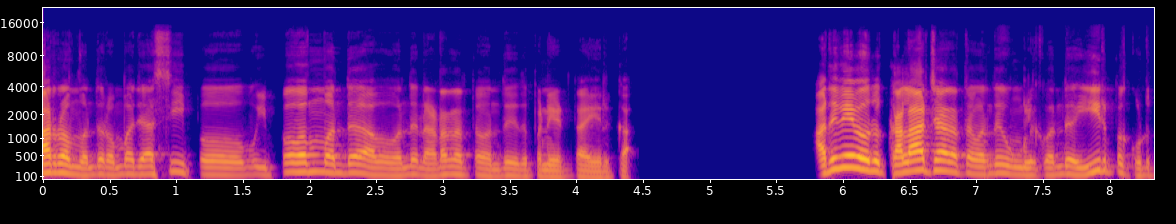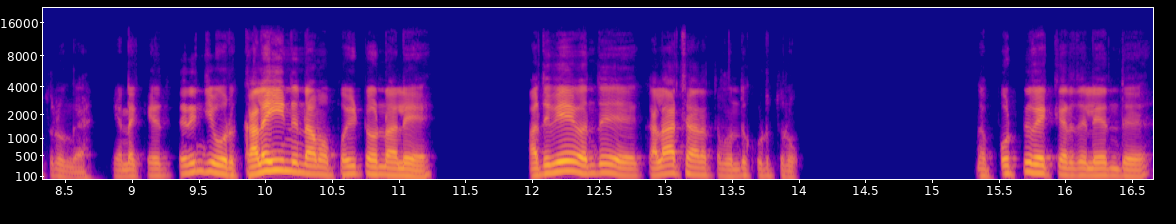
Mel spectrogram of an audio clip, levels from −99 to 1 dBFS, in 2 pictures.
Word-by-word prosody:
ஆர்வம் 160 -5 +4
வந்து 130 +2 -5
ரொம்ப 140 +3 -6
ஜாஸ்தி. 140 +6 -5
இப்போ 130 - -7 0.4
இப்பவும் 175 +6 0
வந்து 160 +1 -4
அவ 125 - -2 0.2
வந்து 130 +4 -6
நடனத்த 130 +2 -5
வந்து 105 +3 -8
இது 110 - -8
பண்ணிட்டு 100 -1 -5
தான் 95 -2 -3
இருக்கா. 90 - -10 1.5
அதுவே 245 +5 +6
ஒரு 195 -2 +5
கலாச்சாரத்த 195 +2 +5
வந்து 145 +4 -5
உங்களுக்கு 125 -1 -5
வந்து 135 0 -4
ஈர்ப்ப 185 -5 -3
குடுத்துரும்ங்க. 110 -7 -10 0.3
எனக்கு 110 +2 -7 0.2
தெரிஞ்சு 175 +4 -1
ஒரு 125 - +2
கலைன்னு 185 +4 +7
நம்ம 135 -2 +1
போய்ட்டோம்னாலே, 130 -5 0 0.9
அதுவே 175 +6 +4
வந்து 160 +3 -3 0.3
கலாச்சாரத்த 125 -4 -1
வந்து 110 +2 -8
குடுத்துரும். 110 -4 -13 1.3
இந்த 115 - -9
பொட்டு 145 +5 -3
வைக்கிறதிலேருந்து. 120 -6 -2
135 Hz, 135 wpm, -23 LUFS, 115-160 Hz, 1.5 s, கலைன்னு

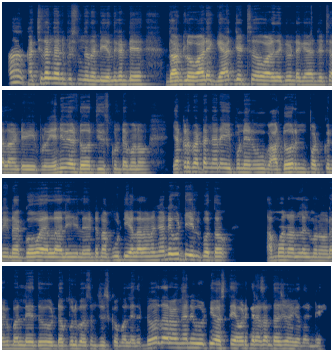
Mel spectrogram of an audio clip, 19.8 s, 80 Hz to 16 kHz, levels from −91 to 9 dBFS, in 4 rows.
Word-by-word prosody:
ఆ! - - +3 0.2
ఖచ్చితంగా 210 +5 +2
అనిపిస్తుంది 195 -2 -6
కదండీ. 165 -2 0
ఎందుకంటే 165 +1 0 0.5
దాంట్లో 160 +2 +6
వాడే 175 +2 +7
గ్యాడ్జెట్స్, 180 +2 +1 0.2
వాడి 160 -1 +5
దగ్గర 160 +1 -1
ఉండే 155 -1 -1
గ్యాడ్జెట్స్ 155 0 -2
అలాంటివి, 145 -1 0
ఇప్పుడు 140 +1 -6
ఎనీవేర్ 175 +1 +2
డోర్ 155 -1 +4
తీసుకుంటే 150 0 -5
మనం. 145 0 -2 0.5
ఎక్కడ 195 +5 -1
పెట్టంగానే 180 -1 -1
ఇప్పుడు 170 +1 -6
నేను 160 0 -2 0.3
ఆ - - +4
డోర్‌ని 170 0 +3
పట్టుకుని 165 0 -3
నాకు 155 -1 0
గోవా 160 +1 +5
వెళ్ళాలి, 155 -1 +2 0.2
లేదంటే 150 +1 -3
నాకు 155 0 -4
ఊటీ 170 +1 -2
వెళ్ళాలి 165 0 +3
అనగానే, 180 +5 0
ఊటీ 210 -1 -3
వెళ్ళిపోతాం. 165 -2 -1 0.7
అమ్మా-నాన్నని 160 0 -2
మనం 150 -1 -3
అడగబడలేదు, 150 0 -2 0.2
డబ్బుల 145 +2 -3
కోసం 145 +1 -6
చూసుకోబడలేదు, 135 -1 -7
డోర్ 200 +3 -1
తెరవంగానే 190 -1 0
ఊటీ 180 +1 -2
వస్తే 165 +1 -7
ఎవడికైనా 160 0 -1
సంతోషమే 155 -1 -2
కదండీ. 135 -1 -11
160 Hz, 145 wpm, -23 LUFS, 150-175 Hz, 0.7 s, వాడే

